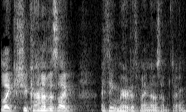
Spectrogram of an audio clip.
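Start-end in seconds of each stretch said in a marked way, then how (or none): 1.3-2.3 quiet mutter under breath. Retelling what she said to John on the phone: imitating saying it under her breath. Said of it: "under her breath".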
